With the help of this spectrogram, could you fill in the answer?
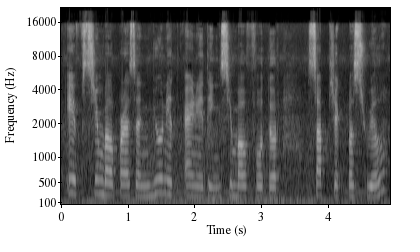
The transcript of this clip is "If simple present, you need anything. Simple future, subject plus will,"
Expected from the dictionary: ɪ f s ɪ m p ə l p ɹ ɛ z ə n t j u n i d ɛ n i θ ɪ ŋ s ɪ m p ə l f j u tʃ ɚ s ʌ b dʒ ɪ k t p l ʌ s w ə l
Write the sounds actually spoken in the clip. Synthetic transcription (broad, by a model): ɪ f s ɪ m b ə l p ɹ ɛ s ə n j u n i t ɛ n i t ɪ ŋ s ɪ m b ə l f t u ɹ s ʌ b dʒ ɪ k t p ʌ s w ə l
